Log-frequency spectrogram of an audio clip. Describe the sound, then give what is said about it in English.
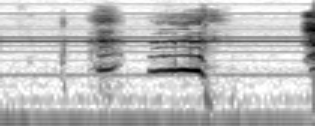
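A steady, unbroken, loud electronic beep drones from a frozen Wii game console, holding one pitch throughout while a few short bursts of other noise rise briefly over it. “My Wii froze. Here, go mess up. This is making the loud beep noise.”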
